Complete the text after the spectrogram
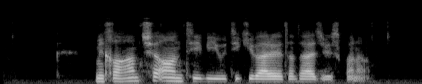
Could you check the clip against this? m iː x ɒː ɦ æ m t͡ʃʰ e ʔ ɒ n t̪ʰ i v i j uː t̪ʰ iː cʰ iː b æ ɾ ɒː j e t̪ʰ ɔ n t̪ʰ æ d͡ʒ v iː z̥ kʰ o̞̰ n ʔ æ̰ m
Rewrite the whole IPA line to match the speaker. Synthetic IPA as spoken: m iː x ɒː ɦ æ m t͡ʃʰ e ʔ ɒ n t̪ʰ i b i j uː t̪ʰ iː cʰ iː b æ ɾ ɒː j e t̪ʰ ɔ n t̪ʰ æ d͡ʒ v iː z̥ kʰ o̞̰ n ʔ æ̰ m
